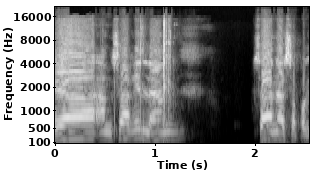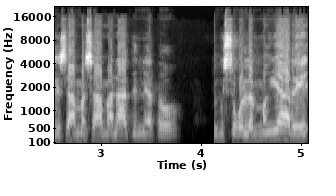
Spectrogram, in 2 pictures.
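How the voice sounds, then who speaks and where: Loud and fairly quick, a man's high-pitched voice keeps a fairly even intonation. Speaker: barbershop owner and barber mentor. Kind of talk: farewell speech to staff. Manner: loud voice.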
